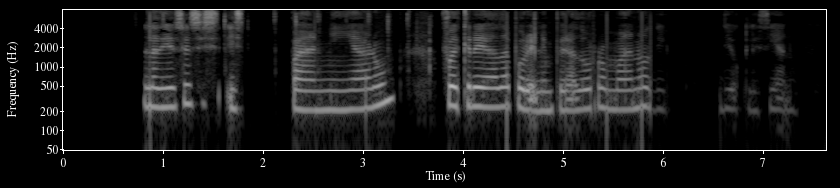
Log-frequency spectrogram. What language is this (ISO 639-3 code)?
spa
